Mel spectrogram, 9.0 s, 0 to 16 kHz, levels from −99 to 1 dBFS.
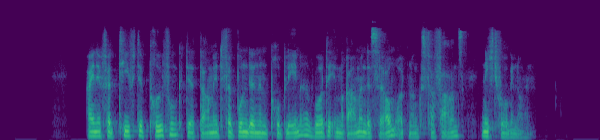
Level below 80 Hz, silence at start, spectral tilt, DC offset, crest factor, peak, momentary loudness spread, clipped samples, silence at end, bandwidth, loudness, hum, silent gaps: -62 dBFS; 1.3 s; -7 dB/octave; under 0.1%; 20 dB; -18 dBFS; 10 LU; under 0.1%; 1.05 s; 7.8 kHz; -36 LUFS; none; none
